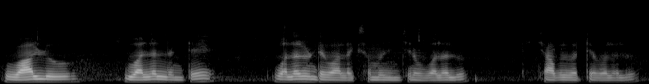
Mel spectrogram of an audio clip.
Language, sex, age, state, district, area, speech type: Telugu, male, 18-30, Telangana, Nalgonda, rural, spontaneous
